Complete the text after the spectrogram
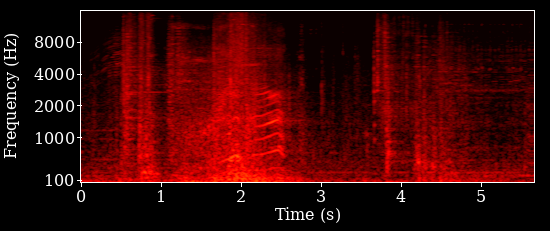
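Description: A sword swishes and clangs in a video game.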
